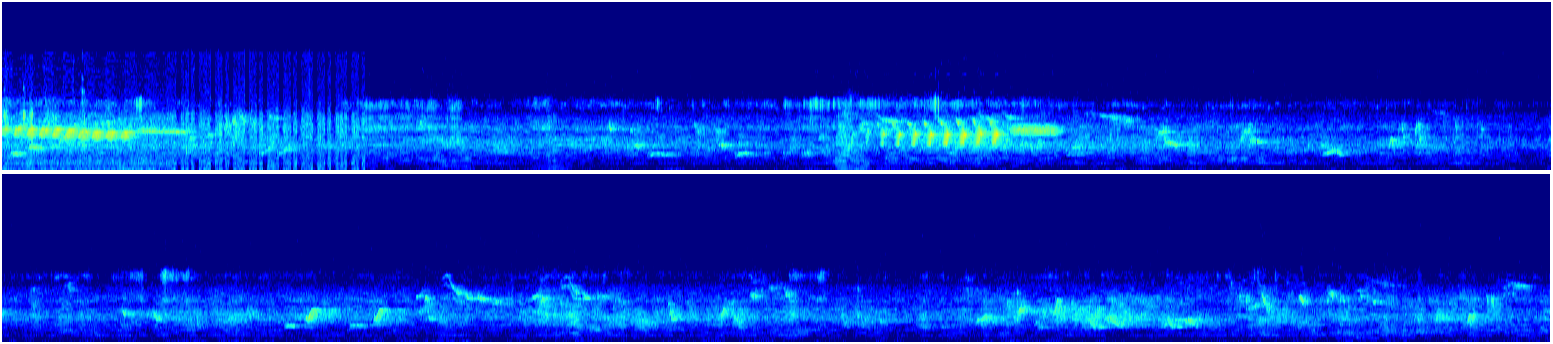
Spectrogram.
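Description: Honey bees buzzing around an open hive for the first few seconds. After that comes a quiet outdoor background with scattered short high chirps and one rapid, high-pitched trill lasting about a second and a half, about nine seconds in.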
